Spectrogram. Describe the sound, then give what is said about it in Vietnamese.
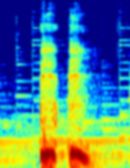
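A light cough in two short, throaty bursts close together, heard alone against a faint steady hum. “Bạch Ngọc Đường ho nhẹ một cái”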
